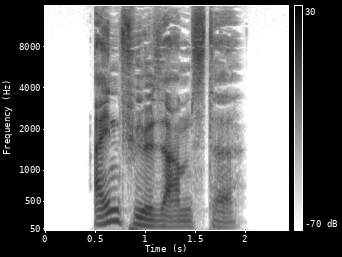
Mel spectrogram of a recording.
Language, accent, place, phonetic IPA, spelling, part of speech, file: German, Germany, Berlin, [ˈaɪ̯nfyːlzaːmstə], einfühlsamste, adjective, De-einfühlsamste.ogg
- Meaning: inflection of einfühlsam: 1. strong/mixed nominative/accusative feminine singular superlative degree 2. strong nominative/accusative plural superlative degree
